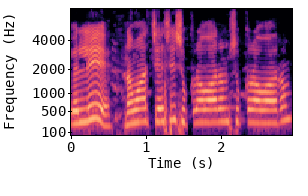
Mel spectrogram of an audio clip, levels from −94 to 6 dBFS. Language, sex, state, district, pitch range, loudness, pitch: Telugu, male, Andhra Pradesh, Anantapur, 260-285 Hz, -13 LUFS, 275 Hz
